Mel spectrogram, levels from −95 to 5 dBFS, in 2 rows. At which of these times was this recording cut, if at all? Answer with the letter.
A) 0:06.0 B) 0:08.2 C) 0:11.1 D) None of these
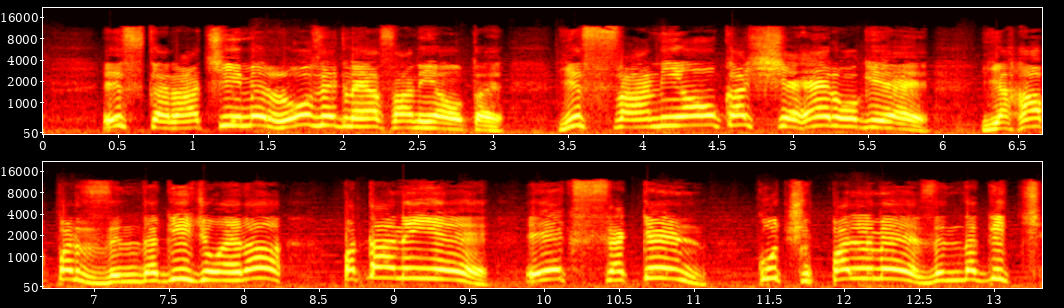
D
